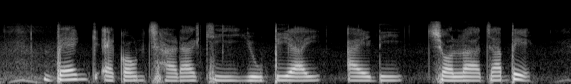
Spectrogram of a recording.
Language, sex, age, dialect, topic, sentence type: Bengali, female, 18-24, Rajbangshi, banking, question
